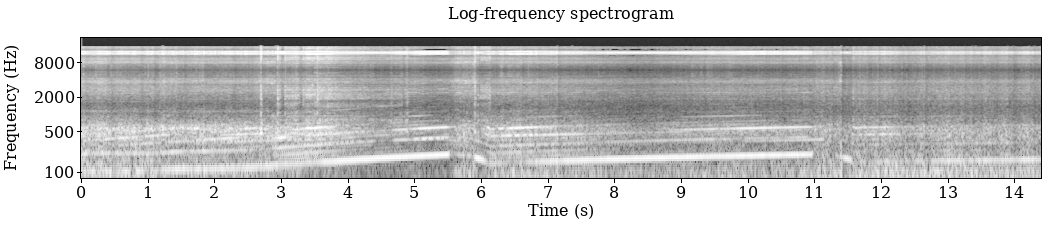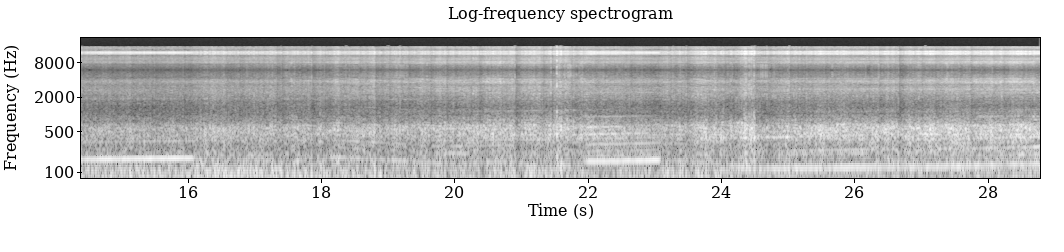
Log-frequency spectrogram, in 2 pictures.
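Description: Open-top sports car's engine heard from the cockpit under hard driving, over heavy wind rush: it climbs in pitch through the gears with upshifts about six and eleven seconds in, holds a steady note, fades into the wind for a few seconds in the middle, then pulls steadily again near the end.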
